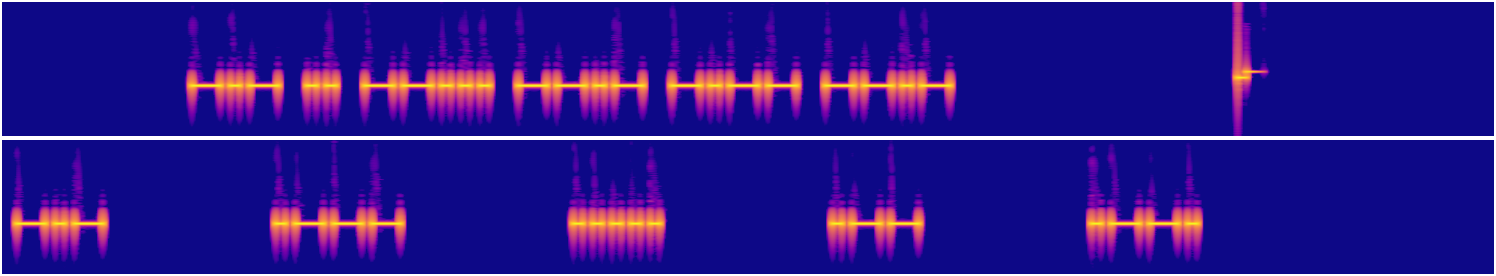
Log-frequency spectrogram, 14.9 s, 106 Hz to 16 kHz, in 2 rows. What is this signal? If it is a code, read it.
Morse code, heard as a keyed tone, about 25 wpm, spaced as for 13 wpm, 700 Hz. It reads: KI7QYQ KJ5WP
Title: USA Call Signs - 6x Character Spacing - 25wpm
